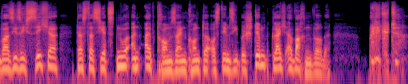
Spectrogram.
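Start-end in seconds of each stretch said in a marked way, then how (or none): 5.5-6.0 high, soft gasp of shock; small, hushed and high; breathed exclamation. A narrator's reading. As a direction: breathe it out, stunned. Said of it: "hauchte sie".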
